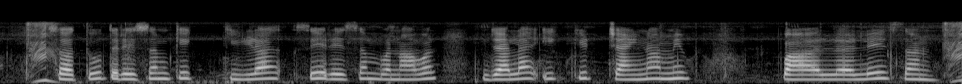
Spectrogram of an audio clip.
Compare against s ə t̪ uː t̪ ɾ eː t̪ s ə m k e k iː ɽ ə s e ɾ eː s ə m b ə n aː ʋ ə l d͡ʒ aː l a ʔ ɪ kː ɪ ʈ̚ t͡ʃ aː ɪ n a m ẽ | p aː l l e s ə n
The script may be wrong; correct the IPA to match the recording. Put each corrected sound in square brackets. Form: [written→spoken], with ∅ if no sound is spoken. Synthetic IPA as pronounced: s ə t̪ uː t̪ ɾ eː [t̪→∅] s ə m k e k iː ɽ [ə→a] s e ɾ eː s ə m b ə n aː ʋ ə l d͡ʒ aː l a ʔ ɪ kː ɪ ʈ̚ t͡ʃ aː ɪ n a m ẽ | p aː l l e s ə n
